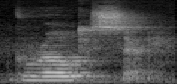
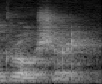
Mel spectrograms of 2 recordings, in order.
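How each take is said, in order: First: The middle consonant is an 's' sound. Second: The middle consonant is a 'sh' sound. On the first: The speaker calls it right. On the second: The speaker calls it wrong.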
